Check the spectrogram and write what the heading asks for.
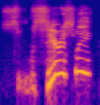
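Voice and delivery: high, drawn-out incredulous question. Retold or imitated. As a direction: stretch it out in high-pitched disbelief. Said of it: "I said it just like that".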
